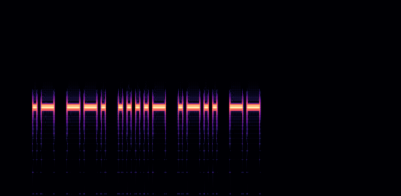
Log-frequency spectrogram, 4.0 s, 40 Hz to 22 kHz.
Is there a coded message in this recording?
Yes: Morse code from 0.3 to 2.6 s, heard as a keyed tone, about 36 wpm, 700 Hz. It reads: AG4LM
